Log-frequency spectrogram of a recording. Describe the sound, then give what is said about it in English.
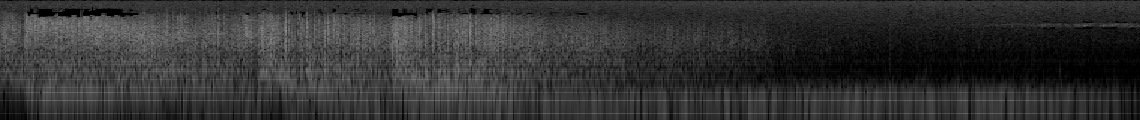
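A huge space station explodes in a long, loud roaring blast thick with rumbling bursts. It swells for about three seconds, then slowly fades into a low, lingering rumble. “mere moments before the Death Star flared into oblivion like a supernova”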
